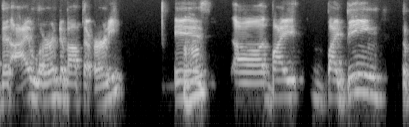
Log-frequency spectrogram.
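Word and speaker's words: Erne: point out is that the shot e are in E is how it's spelled Ernie and you might hear some people say urban or Ernie with ie but the truth is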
